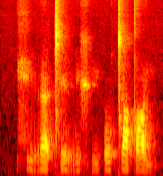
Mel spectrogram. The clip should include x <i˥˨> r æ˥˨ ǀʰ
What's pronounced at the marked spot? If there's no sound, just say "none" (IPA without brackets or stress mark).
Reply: i˥˨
